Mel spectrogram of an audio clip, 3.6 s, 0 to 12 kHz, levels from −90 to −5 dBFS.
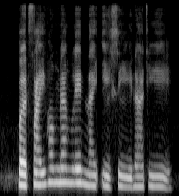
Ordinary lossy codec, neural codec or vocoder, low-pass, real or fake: none; codec, 24 kHz, 3 kbps, HILCodec; 10.8 kHz; fake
